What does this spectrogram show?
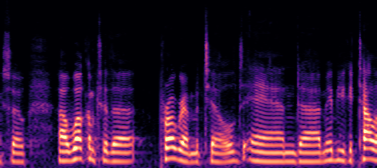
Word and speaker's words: Mathilde: Not Matilda, Mathilde.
